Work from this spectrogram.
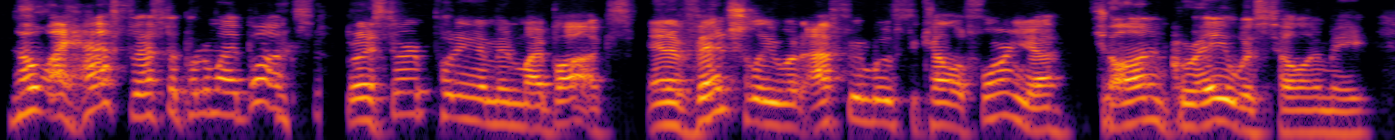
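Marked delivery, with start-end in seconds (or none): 0.1-1.6 whiny protest. Retold or imitated. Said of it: "Do not tear it out".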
